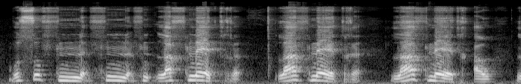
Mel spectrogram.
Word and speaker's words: fenêtre: عندي fenêtre اللي هو الشباك، ممكن انطقها كده la fenêtre. بصوا fenêtre la fenêtre la fenêtre يعني لا لتر او اللي بعد الاف ممكن انطقه ممكن ما انطقوش، ممكن ما انطقوش والزق الاف في الان.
